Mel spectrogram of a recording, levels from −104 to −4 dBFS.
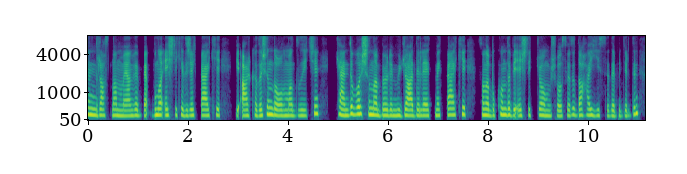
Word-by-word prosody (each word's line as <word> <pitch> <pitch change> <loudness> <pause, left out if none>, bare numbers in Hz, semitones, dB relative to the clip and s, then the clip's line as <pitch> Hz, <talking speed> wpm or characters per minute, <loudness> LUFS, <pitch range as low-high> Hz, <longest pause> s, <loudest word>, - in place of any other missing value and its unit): hani 215 -3 +4
rastlanmayan 195 -2 -1
ve 200 -1 0
be 195 - +1
buna 215 +2 +4
eşlik 210 +1 -3
edecek 200 0 -1
belki 200 +1 0 0.3
bir - - -2
arkadaşın 195 +3 +2
da 210 - +4
olmadığı 195 0 0
için 255 +7 -1 0.3
kendi 225 +1 +3
başına 230 -5 +4
böyle 200 0 +1
mücadele 195 0 +2
etmek 195 +1 -3
belki 220 +2 +1 0.2
sana 210 -3 +2
bu 195 - -4
konuda 220 0 +2
bir 200 - 0
eşlikçi 205 +1 -4
olmuş 190 -1 -1
olsaydı 190 +3 -3
daha 205 +1 -2
iyi 205 -2 -1
hissedebilirdin 185 +4 -3
200 Hz, 155 wpm, -21 LUFS, 195-210 Hz, 0.3 s, hani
